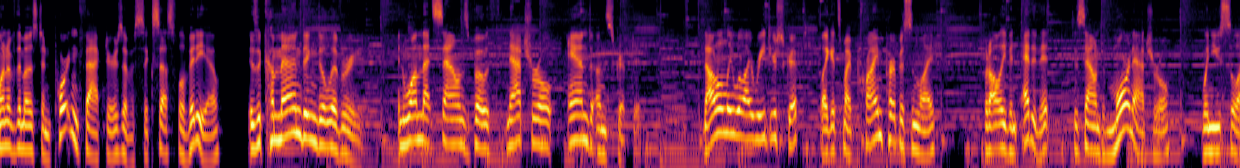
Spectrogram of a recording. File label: Voice Sample, intro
